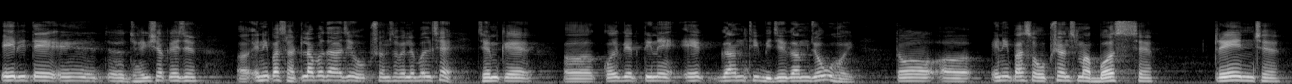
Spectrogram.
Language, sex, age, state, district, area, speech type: Gujarati, male, 18-30, Gujarat, Junagadh, urban, spontaneous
